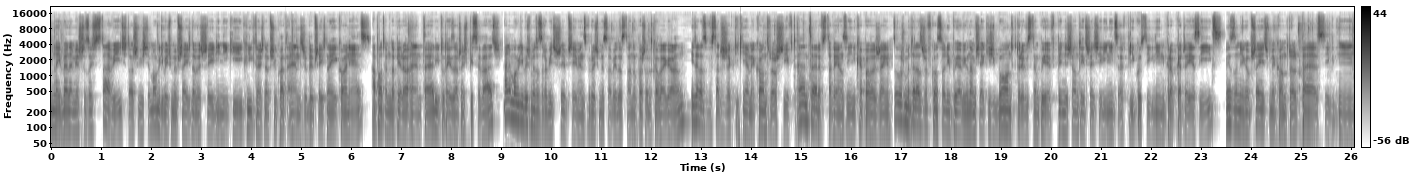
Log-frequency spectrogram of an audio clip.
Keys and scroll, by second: 14.6 ctrl+shift+Return, 24.0 ctrl+p.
